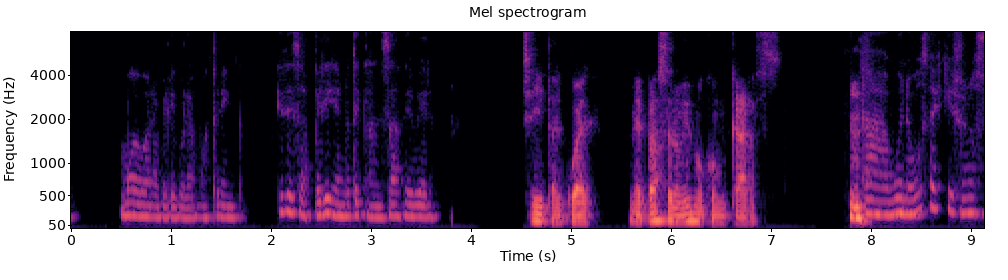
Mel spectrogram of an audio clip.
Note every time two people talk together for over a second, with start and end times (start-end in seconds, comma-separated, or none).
none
